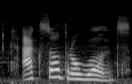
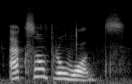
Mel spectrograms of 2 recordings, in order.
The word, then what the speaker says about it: Aix-en-Provence: Just the do remember the dash, that is telling us the spacing between the pronunciation of these.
